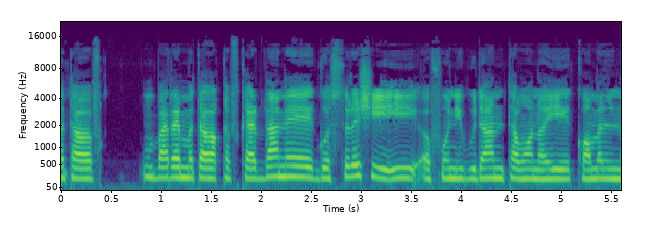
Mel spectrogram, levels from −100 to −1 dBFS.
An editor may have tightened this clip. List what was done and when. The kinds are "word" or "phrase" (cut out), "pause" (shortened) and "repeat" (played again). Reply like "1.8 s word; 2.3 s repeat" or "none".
none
